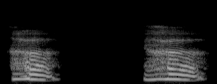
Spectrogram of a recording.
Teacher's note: This ha comes from the portion of our throat that is near to our chest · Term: ha letter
